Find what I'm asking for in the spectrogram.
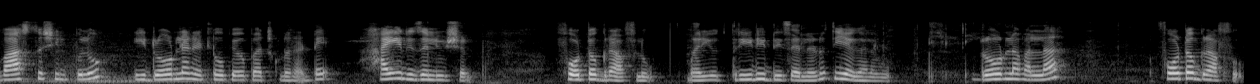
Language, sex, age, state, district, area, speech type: Telugu, female, 18-30, Telangana, Jagtial, rural, spontaneous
